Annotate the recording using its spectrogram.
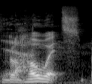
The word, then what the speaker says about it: Błachowicz: Israel Adesanya was defeated by Błachowicz over the weekend. Or, no, I'm saying that wrong. It's Błachowicz. Błachowicz, the Polish name.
